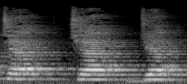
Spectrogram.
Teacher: पूरी जीभ जाकर के ऊपर जो है तालु से टकरा रही है, यानी उच्चारण कहां से हो रहा है, तालु से। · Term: तालव्य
